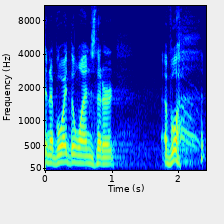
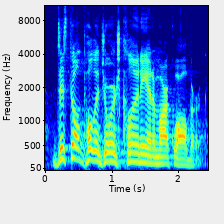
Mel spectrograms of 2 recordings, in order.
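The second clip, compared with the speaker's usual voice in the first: plain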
